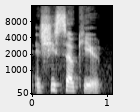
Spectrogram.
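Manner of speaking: ordinary talk, nothing marked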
